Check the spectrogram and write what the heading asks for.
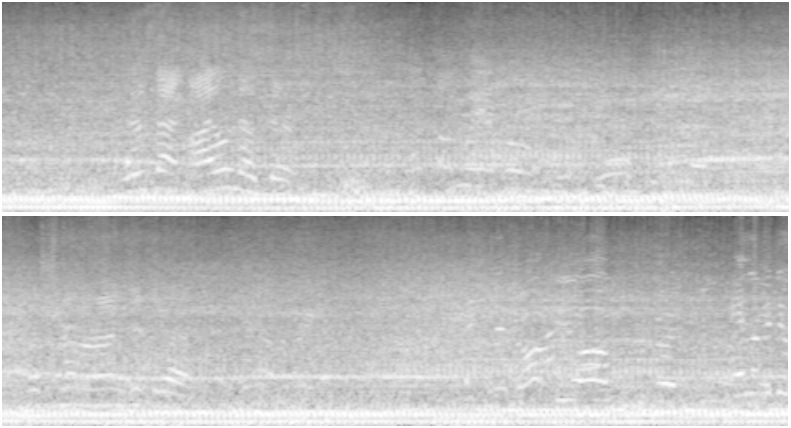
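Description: Boat's outboard motor running steadily at speed, a constant low drone with a steady whine above it, and water rushing past the hull.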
